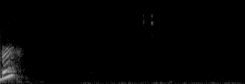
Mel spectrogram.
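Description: A single short, sharp click from a computer mouse button about one and a half seconds in, amid near quiet after a voice trails off.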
